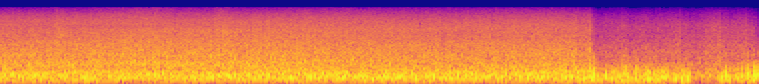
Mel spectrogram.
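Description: Ocean surf breaking on a beach, a steady loud hiss, with wind on the microphone. About four seconds in the surf hiss cuts off abruptly, leaving low, gusty wind buffeting the microphone.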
